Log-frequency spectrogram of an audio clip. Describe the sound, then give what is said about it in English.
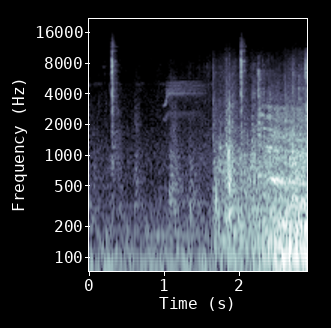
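A sliding door rolls shut with a thin, high squeak as it glides and is latched, followed by a couple of sharp clicks and a rising, rumbling rustle. The sounds are fairly quiet, and no one speaks. “She slides the door closed and latches it.”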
